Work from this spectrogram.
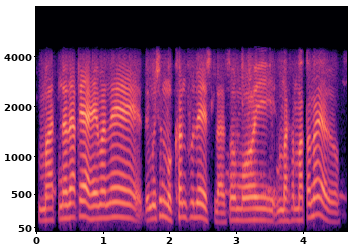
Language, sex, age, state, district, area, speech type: Assamese, male, 18-30, Assam, Nalbari, rural, conversation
